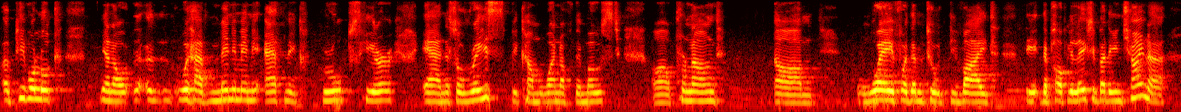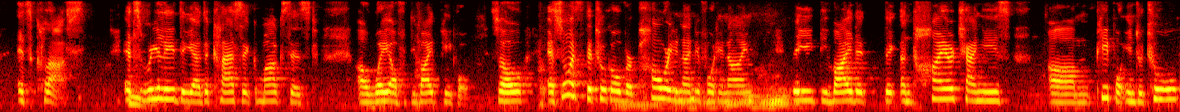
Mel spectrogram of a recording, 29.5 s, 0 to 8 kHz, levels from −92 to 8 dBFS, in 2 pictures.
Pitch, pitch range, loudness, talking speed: 200 Hz, 190-220 Hz, -22 LUFS, 140 wpm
